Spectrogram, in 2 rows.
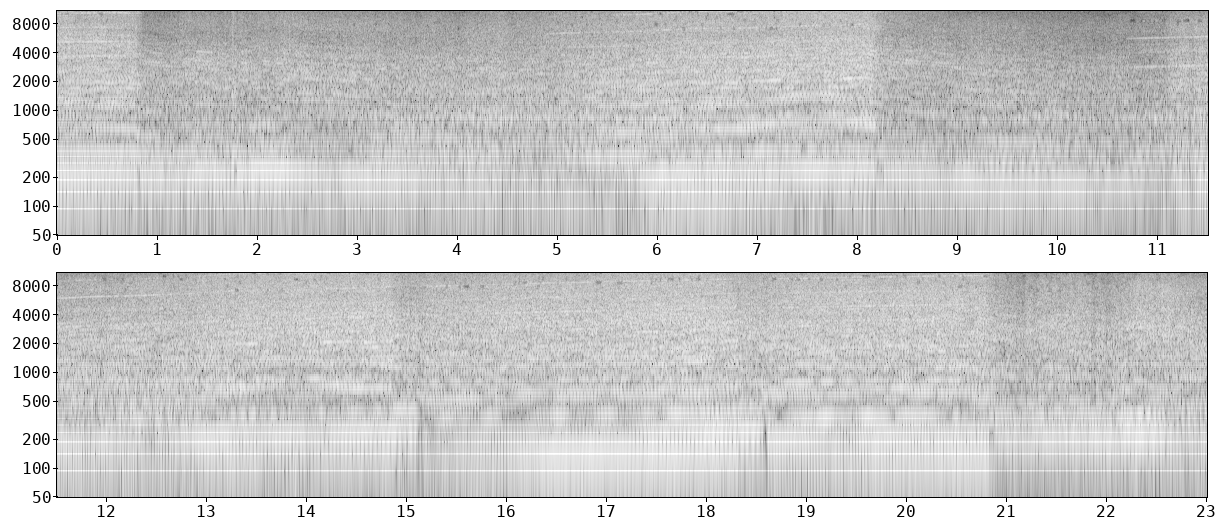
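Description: A NASCAR-style race car engine heard onboard the 31 car in iNascar racing at Watkins Glen, droning loudly throughout with repeated rising revs and shifts as it accelerates through gears and corners.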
